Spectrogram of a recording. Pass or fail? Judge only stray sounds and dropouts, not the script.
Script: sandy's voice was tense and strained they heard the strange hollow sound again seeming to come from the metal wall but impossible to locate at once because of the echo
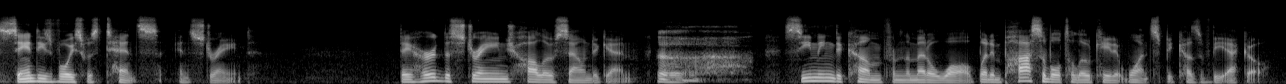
fail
